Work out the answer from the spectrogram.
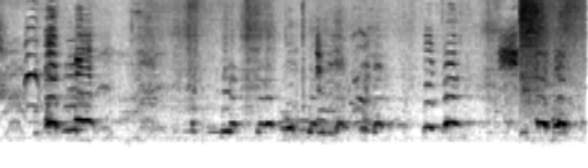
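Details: Several Whooper swans feeding on a winter lake in Kuusamo, Finland, give repeated bugling, honking calls, some overlapping, at irregular intervals about every second or two.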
